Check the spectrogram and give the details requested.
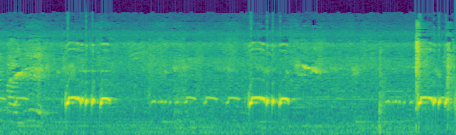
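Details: Loud zebra dove whose song rhythm spurs other zebra doves into singing. Three ringing phrases of rapid coos about two seconds apart, with a thinner answering coo series heard in between.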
